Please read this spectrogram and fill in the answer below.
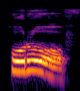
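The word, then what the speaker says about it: حروف: Nah, kalau kita bahasa Arab itu nyucapnya huruf. Iya. Huruf. Karena ada wawunya kalau kita bahasa Arab. Huruf. Gitu. Ini bacanya huruf, ada wawunya. Jadi agak panjang roknya. Kalau tidak ada wawunya, bacanya harf. Bacanya harf.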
